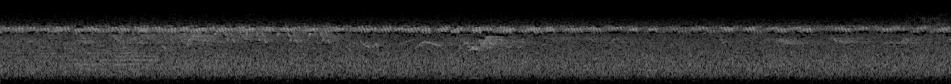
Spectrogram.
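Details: Crickets in Ukraine among chrysanthemums, a continuous high pulsing chirr holding steady at a narrow pitch band, with faint short whistled chirps, possibly birds, scattered underneath.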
